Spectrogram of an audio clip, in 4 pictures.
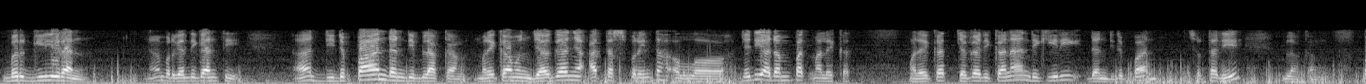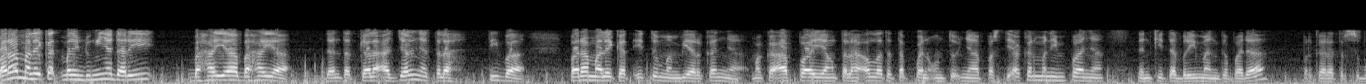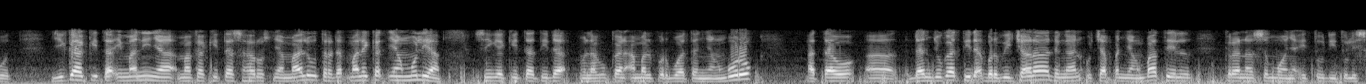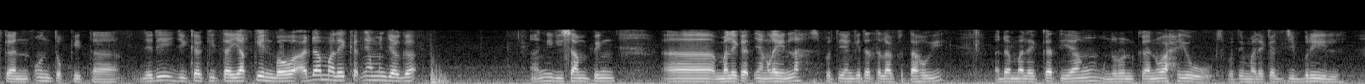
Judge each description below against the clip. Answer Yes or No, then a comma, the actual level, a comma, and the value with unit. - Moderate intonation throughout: Yes, average, 3.8 semitones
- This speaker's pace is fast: No, average, 135 wpm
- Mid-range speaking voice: Yes, medium, 160 Hz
